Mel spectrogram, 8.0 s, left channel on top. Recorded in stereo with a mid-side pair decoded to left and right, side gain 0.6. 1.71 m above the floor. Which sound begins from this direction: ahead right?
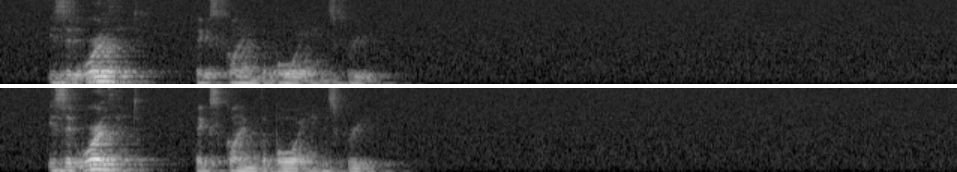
A man speaking, at 0.4 s.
